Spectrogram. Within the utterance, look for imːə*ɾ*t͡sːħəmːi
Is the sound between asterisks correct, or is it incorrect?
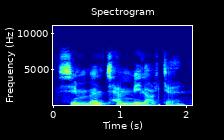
incorrect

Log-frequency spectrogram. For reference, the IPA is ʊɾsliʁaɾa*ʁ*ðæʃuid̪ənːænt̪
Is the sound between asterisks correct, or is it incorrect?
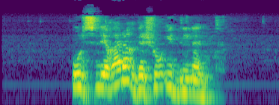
correct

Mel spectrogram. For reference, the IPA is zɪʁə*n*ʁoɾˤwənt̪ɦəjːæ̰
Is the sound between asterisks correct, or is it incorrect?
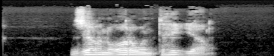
correct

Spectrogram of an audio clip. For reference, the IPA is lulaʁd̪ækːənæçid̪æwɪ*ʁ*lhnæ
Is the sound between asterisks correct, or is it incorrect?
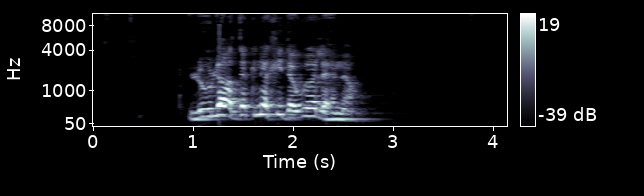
correct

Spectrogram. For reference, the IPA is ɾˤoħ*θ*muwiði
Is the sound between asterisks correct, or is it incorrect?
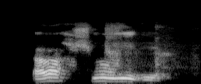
incorrect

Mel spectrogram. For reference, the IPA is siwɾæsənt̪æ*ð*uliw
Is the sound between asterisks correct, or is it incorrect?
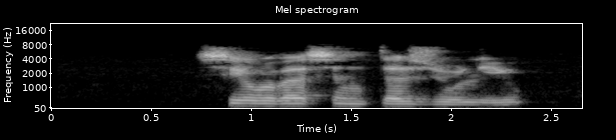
incorrect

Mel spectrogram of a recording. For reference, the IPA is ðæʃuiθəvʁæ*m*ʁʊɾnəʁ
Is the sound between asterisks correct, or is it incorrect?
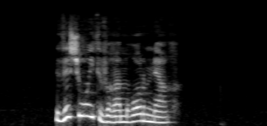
correct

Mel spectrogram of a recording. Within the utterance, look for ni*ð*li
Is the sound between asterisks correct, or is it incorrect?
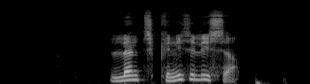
incorrect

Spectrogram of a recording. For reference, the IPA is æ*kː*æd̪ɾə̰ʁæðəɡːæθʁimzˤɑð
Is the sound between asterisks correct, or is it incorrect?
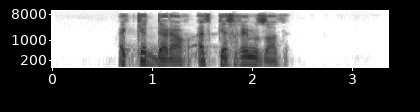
correct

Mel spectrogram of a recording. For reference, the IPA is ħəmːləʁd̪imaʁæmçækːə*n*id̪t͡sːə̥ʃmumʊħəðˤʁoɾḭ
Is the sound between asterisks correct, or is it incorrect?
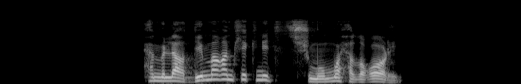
correct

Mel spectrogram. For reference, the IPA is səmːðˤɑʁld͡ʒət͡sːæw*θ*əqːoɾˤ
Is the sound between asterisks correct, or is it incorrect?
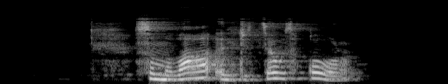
correct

